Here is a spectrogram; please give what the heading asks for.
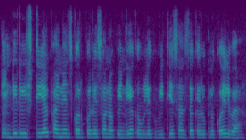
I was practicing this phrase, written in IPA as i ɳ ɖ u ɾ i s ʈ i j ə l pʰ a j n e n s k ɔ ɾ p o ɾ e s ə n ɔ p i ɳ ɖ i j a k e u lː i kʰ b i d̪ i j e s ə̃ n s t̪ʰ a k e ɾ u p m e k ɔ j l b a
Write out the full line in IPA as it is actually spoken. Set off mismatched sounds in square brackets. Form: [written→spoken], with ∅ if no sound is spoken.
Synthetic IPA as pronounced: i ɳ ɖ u ɾ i s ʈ i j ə l pʰ a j n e n s k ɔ ɾ p o ɾ e s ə n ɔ p i ɳ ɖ i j a k e u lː [i→e] kʰ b i [d̪→t̪] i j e s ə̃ n s t̪ʰ a k e ɾ u p m e k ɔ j l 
